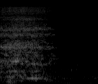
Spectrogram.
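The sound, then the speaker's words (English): A deep breath drawn in through the nose, heard as a short, faint, airy sniffing hiss lasting about half a second before falling away to near silence. “big breath in through the nose and out through the mouth. And if you purse your lips, like if you're blowing through a straw, this actually helps to calm down the nervous system even better. So let's do this. Take one deep breath in.”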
